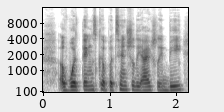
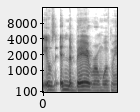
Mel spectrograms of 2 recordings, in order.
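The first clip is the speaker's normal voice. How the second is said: ordinary talk, nothing marked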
